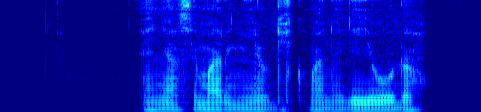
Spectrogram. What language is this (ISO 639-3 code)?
luo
